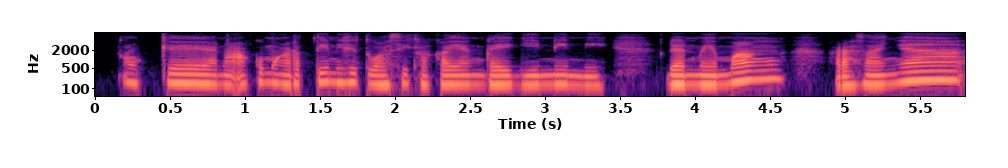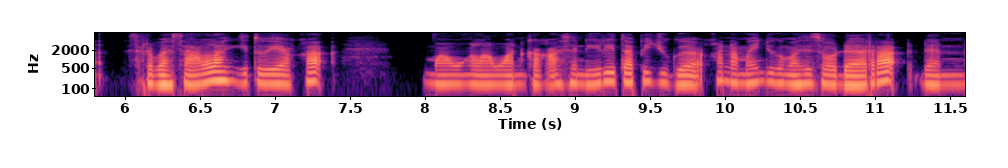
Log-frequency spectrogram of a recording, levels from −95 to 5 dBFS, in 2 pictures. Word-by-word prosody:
Oke, 165 0 -6 0.3
nah 145 - -2
aku - - -7
mengerti 150 +2 -3
nih 170 - -2
situasi 145 -2 -3
Kakak 145 0 -3
yang 145 0 -3
kayak 140 0 +1
gini 145 +1 -2
nih, 130 0 -6 0.4
dan 145 0 +4
memang 170 +8 +3 0.5
rasanya 170 +9 +1
e - - -29
serba 150 -1 +2
salah 165 +7 +6
gitu 160 -1 -2
ya, 150 - +1
Kak. 185 +2 +3 0.7
Mau 150 -1 -1
ngelawan 145 0 0
kakak 140 -2 -1
sendiri 155 +3 -1
tapi 170 +1 +2
juga, 155 -3 -1 0.2
kan 185 - -3
namanya 160 +1 -1
juga 160 - -2
masih 150 +1 +1
saudara 145 +5 +5 0.2
dan 145 -1 0
150 Hz, 165 wpm, -23 LUFS, 145-165 Hz, 0.7 s, salah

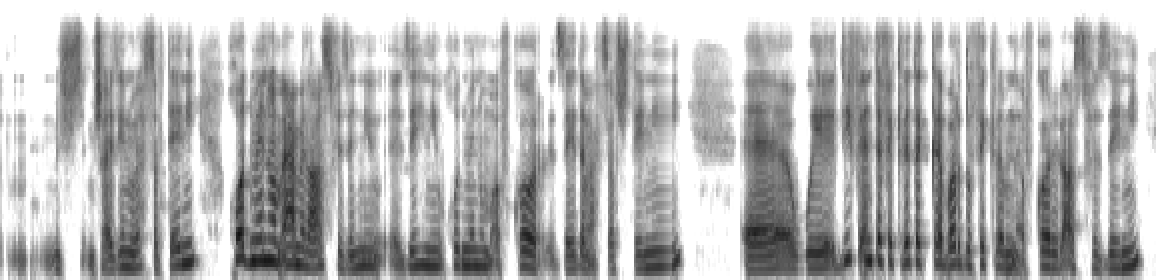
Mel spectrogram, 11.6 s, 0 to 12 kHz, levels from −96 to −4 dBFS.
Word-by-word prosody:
إمم، 280 -1 -16 0.2
مش 275 - -5
مش - - +2
عايزينه 180 -1 -1
يحصَل 165 -4 -6
تاني، 225 +5 0 0.3
خُد 285 -3 +5
منهم 250 -1 +6
اعمل 200 -3 +5
عصْف 170 +2 +1
ذني 170 +4 -3
أ - - -8
ذهني 190 0 -1
وخُد 200 +1 -5
منهم 195 -1 0
أفكار 185 -3 0
إزاي 155 0 -2
ده 160 - -1
ما - - -5
يحصَلش 150 +1 -4
تاني 185 - -3 0.6
آآ، 155 +2 +3 0.2
وضيف 175 +11 0
أنت 260 -1 +4
فكرِتك 235 -1 -1
برضه، 210 -2 +2
فكرة 195 -1 -3
من 165 - -2
أفكار 185 -1 -1
العصْف 170 - -3
الذهني، 170 - -2
190 Hz, 160 wpm, -25 LUFS, 170-235 Hz, 0.6 s, منهم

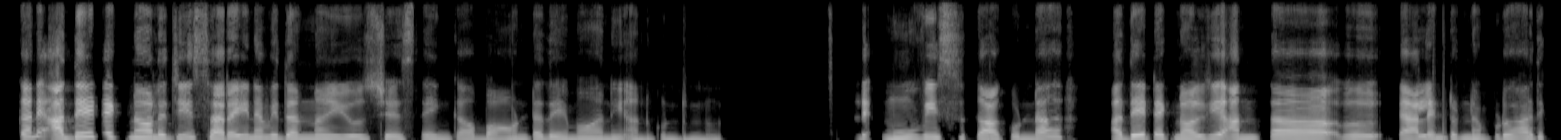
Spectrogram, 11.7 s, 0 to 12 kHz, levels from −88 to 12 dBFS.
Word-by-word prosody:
కానీ 330 +4 +3
అదే 310 +4 +6
టెక్నాలజీ 285 -4 +2
సరైన 250 +1 +3
విధన్న 245 -2 -1 0.2
యూజ్ 225 0 -3
చేస్తే 215 +1 -5
ఇంకా 225 +1 -7 0.2
బాగుంటదేమో 210 -2 -4
అని 195 +1 -5
అనుకుంటున్నా. 185 -1 -10 1.0
అంటే 255 - 0 0.2
మూవీస్ 235 +8 0 0.2
కాకుండా 205 +1 0 0.6
అదే 245 +4 +5
టెక్నాలజీ 240 0 +1
అంతా 255 +4 -2 0.5
ఆహ్, 225 -1 -1 0.2
టాలెంటున్నప్పుడు 240 +1 0
అది 260 +3 -4
235 Hz, 100 wpm, -23 LUFS, 210-260 Hz, 1.0 s, అదే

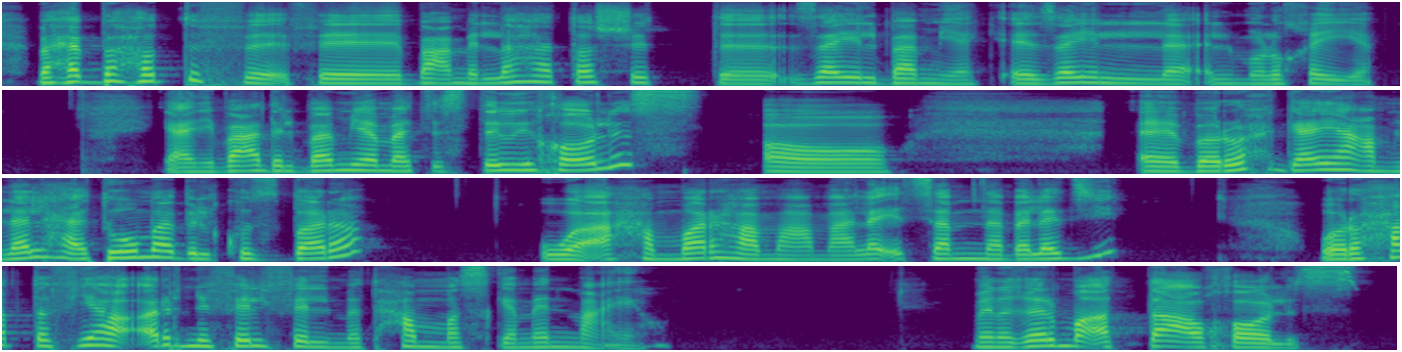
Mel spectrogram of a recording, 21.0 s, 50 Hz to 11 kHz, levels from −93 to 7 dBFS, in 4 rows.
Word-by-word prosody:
باحب 210 +4 +4
أحُط 250 +2 0
في 190 -9 -2
في 170 -2 +1
باعمل 175 +1 -2
لها 225 +2 -1
طَشّة 215 -2 -2 0.5
زي 200 +4 0
البامية 175 -5 -2
ك 155 +3 -7
زي 195 +5 0
ال 170 -4 -5
الملوخية. 160 0 -4 0.7
يعني 165 0 +2
بعد 195 +2 +3
البامية 200 +3 +2
ما 185 -2 +3
تستوي 205 +4 0
خالص 230 - +1 0.2
آه. 160 -2 0 0.9
آآ 180 -1 +4
باروح 185 +7 +1
جاية 220 +2 +3
عامل 190 -5 +1
لها 220 -7 +2
تومة 240 +5 +3
بالكزبرة 200 -2 0 0.7
وأحمَّرها 195 +2 +2
مع 170 -1 -4
معلقة 165 +3 0
سمنة 195 -1 0
بلدي 195 - 0 0.8
وأروح 190 +2 +3
حاطّة 250 -2 +1
فيها 245 +1 +2
قرن 225 -4 +2
فلفِل 210 -4 -1
متحمَّص 180 +1 -3
كمان 180 +2 -5
معاهم. 165 - -6 1.1
من 185 - 0
غير 215 +5 +3
ما 220 -2 +3
أقطَّعه 195 -1 +3
خالص. 170 -5 -1
190 Hz, 130 wpm, -18 LUFS, 175-215 Hz, 1.1 s, باحب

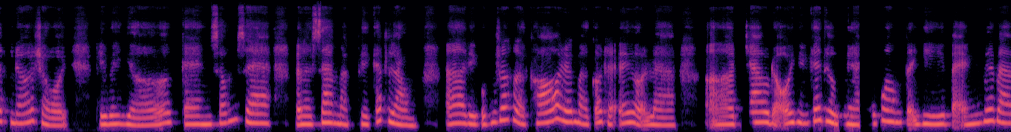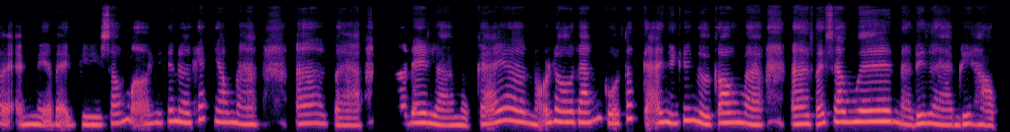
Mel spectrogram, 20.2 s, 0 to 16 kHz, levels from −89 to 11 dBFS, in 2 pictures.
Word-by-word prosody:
ít 300 -1 -5
nói 265 +3 -1
rồi. 200 -7 -1 0.3
Thì 225 - +3
bây 235 +1 +2
giờ 205 -2 -1
á, 265 - 0
càng 230 0 +1
sống 255 +8 -3
xa, 265 -7 +1 0.3
gọi 215 +1 +3
là, 230 - +3
xa 270 +4 +2
mặt 235 -4 -1
thì 225 - +1
cách 315 +7 -4
lòng, 215 -8 +1 0.3
à, 255 +1 0
thì 230 -1 +2
cũng 225 +4 -3
rất 340 +3 0
là 290 -7 +1
khó 275 +9 +2
để 295 -1 +4
mà 265 -5 0
có 290 - -1
thể, 265 +3 -1
gọi - - 0
là, 205 -2 -1 0.3
ờ, 225 0 0
trao 280 +2 +2
đổi 275 +1 +1
những 270 -3 -1
cái 325 +4 +1
thường 285 -4 +5
ngày, 225 -2 +2
đúng 245 - -9
hông? 300 -3 +1
Tại 295 -5 -1
vì 235 0 +2
bạn 230 +3 -1
với 315 +2 +1
ba 275 -4 0
bạn, 225 -1 -1
mẹ 225 - 0
bạn 220 - -2
thì 215 -2 0
sống 255 +6 -2
ở - - -3
những 270 0 -4
cái 310 +1 +1
nơi 285 -3 +3
khác 365 +1 -3
nhau 290 -2 +1
mà. 235 -5 0 0.4
À, 250 +2 -2 0.2
và 205 0 -3 0.5
đây 270 0 +3
là 225 -5 +1
một 200 -3 -1
cái, 275 +6 0
à, 325 -3 +2
nỗi 240 +5 0
lo 290 -2 +3
lắng 285 +6 +2
của 255 0 -1
tất 380 0 -2
cả - - -1
những 275 -3 +2
cái 335 - +1
người 270 -8 +3
con 275 +1 +3
mà, 220 -4 +1 0.3
à, 230 +1 +2
phải 235 +4 +1
xa 290 +1 +2
quê 300 +1 +6
mà 245 -7 -1
đi 240 +4 +2
làm, 215 -4 0
đi 230 +3 +1
học, 210 -4 -2
255 Hz, 245 wpm, -25 LUFS, 225-290 Hz, 0.5 s, quê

